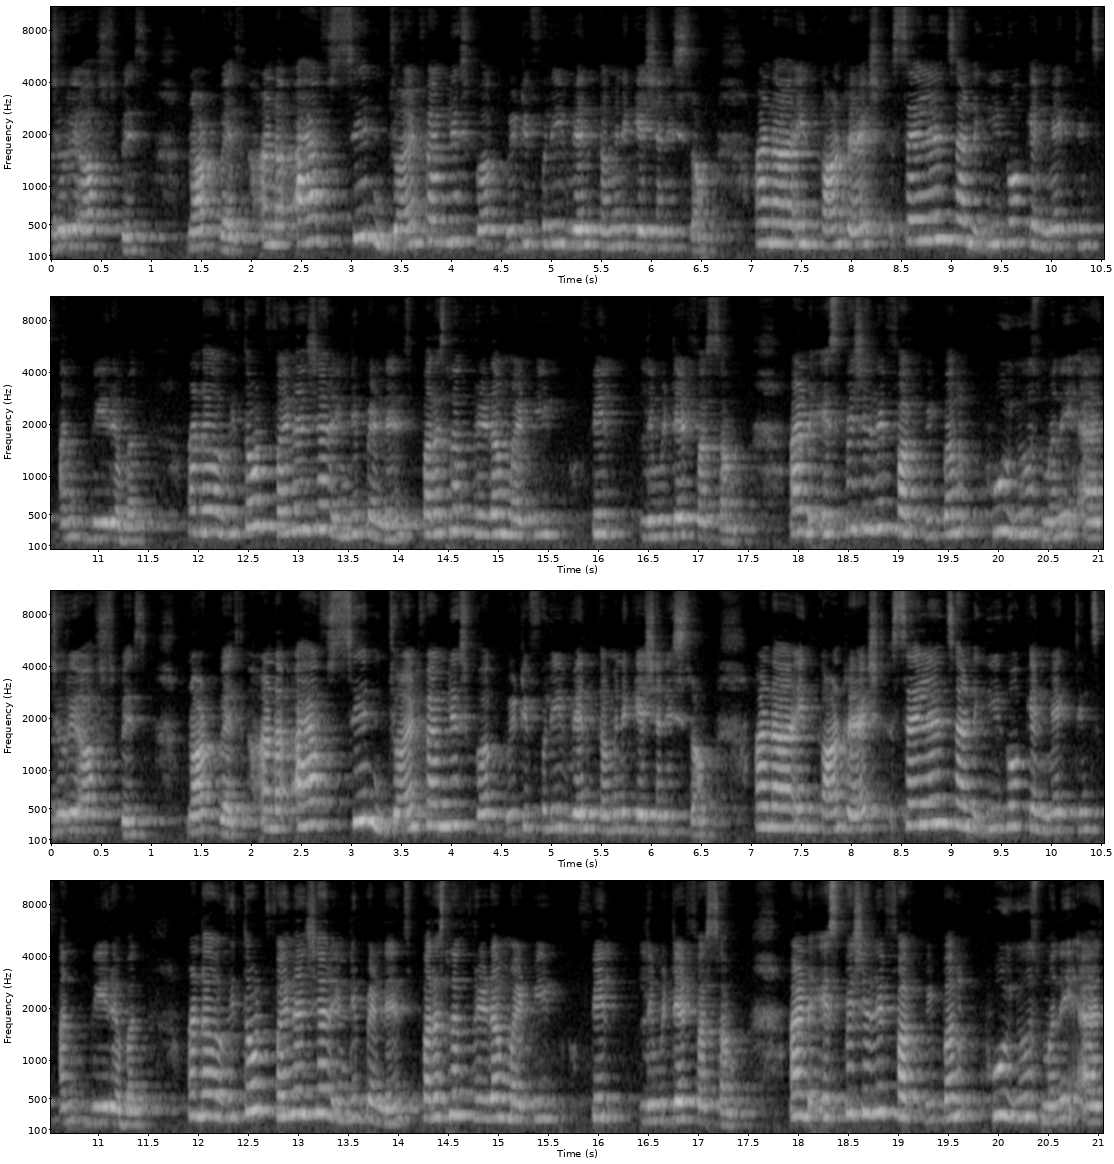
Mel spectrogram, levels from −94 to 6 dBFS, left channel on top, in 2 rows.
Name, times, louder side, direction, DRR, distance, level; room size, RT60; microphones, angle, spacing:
voice 1, 0.0-11.5 11.9-15.7 15.9-21.0, right 2 dB, 70° right, 0.7 m, -31 dB
10.5 x 5.6 x 2.2 m
head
